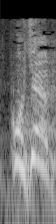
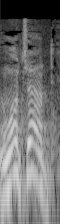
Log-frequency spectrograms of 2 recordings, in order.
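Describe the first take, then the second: First: High, sudden alarm; urgent warning cry. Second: Brisk, mild warning; cautioning. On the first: Man warns Tarzan of a flying dart, urgently. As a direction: cry out to save someone. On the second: Man warns of spider beside the dart, cautioning. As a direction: alert them without crying out. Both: Acted.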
